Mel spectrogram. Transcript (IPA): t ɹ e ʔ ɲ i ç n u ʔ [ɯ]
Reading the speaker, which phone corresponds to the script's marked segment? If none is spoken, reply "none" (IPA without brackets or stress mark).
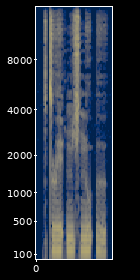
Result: ɯ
